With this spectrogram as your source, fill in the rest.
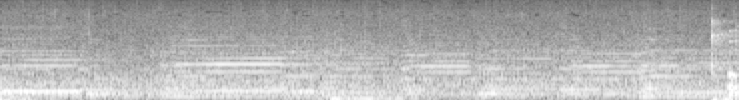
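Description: Rain falls in the medieval game Going Medieval as a faint, steady hiss, with soft tonal game ambience underneath and a brief brighter tick at the end.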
